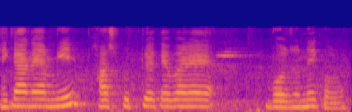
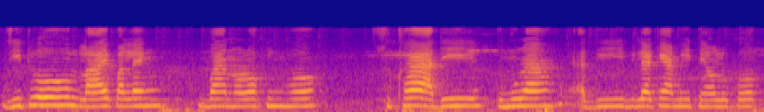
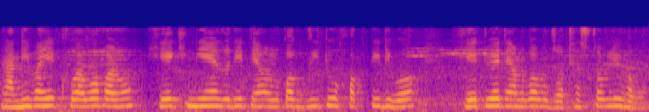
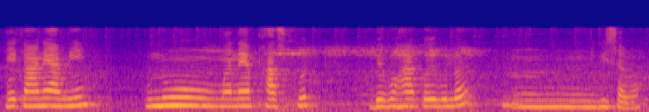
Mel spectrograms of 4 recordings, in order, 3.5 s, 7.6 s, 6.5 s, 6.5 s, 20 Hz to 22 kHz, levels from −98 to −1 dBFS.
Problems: none marked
